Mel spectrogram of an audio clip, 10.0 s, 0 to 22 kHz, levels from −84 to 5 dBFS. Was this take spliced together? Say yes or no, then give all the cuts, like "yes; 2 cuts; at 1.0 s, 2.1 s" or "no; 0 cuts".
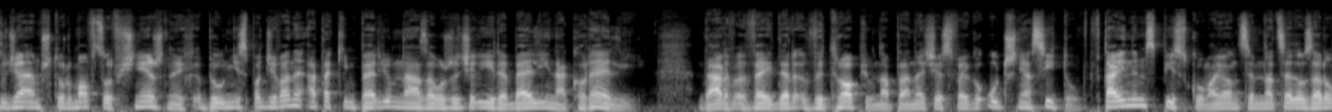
yes; 1 cut; at 8.1 s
